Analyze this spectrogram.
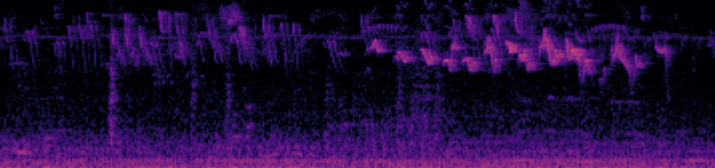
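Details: Saffron finch producing a rapid, dense stream of high chirps and trills that gets louder and busier in the second half, over steady low background noise.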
